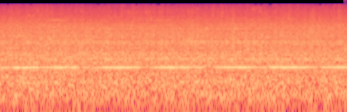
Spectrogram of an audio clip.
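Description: A freight train rumbles steadily along the rails.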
